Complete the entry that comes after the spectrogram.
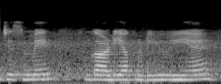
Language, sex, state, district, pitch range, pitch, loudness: Hindi, female, Uttar Pradesh, Shamli, 215-230 Hz, 225 Hz, -16 LUFS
